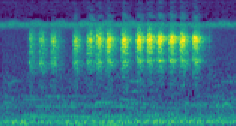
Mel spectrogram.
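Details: Klik-klik bird chattering steadily, recorded for tutoring other birds: a rapid string of about fourteen sharp, high clicking notes, a short gap after the first few, over faint low background hum.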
